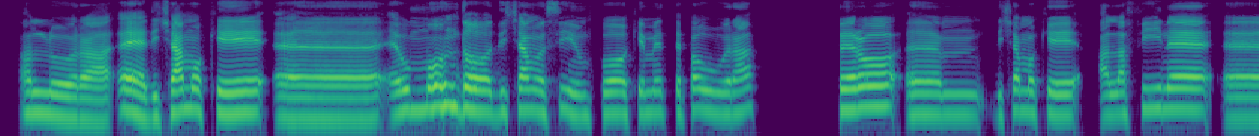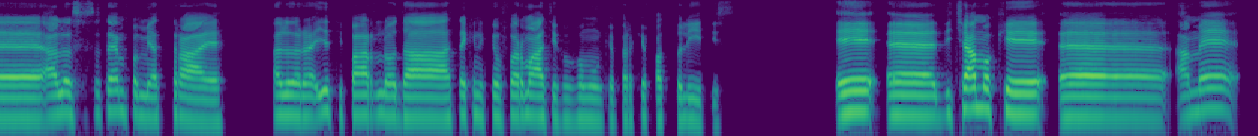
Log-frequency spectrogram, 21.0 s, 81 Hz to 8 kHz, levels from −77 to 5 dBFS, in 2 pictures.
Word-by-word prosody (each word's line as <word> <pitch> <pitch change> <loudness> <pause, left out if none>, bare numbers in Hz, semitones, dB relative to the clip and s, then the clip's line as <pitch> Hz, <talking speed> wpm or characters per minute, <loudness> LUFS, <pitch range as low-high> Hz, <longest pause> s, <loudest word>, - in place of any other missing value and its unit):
Allora, 155 -5 +1
eh, 185 -4 +5
diciamo 185 +6 +3
che, 180 0 +3
uhm, 155 - -5
è 150 +1 +1
un 195 +2 +1
mondo 205 -2 +4
diciamo, 185 +1 0
sì, 195 +1 -5
un 165 -1 -5
po' 175 +3 0
che 175 +1 -5
mette 180 0 -6
paura 185 0 -2 0.7
però, 215 +3 +4
ehm, 170 0 -3
diciamo 185 +2 -3
che 165 -2 -1
alla 165 +2 -2
fine, 200 +1 +2
uhm, 150 0 +1
allo 165 +2 -1
stesso 170 +1 -16
tempo 185 0 -5
mi 160 -1 -6
attrae. 145 -3 -3 0.3
Allora, 165 -1 -2
io 185 +4 -3
ti 175 -1 -19
parlo 165 -1 -2
da 150 -1 +1
tecnico 165 -1 -8
informatico 155 -2 -3
comunque 145 -1 -9
perché 145 +3 -10
ho - - -17
fatto 145 0 -9
l'ITIS, 135 -4 -12 0.8
e, 185 +2 +2
uhm, 165 0 +3
diciamo 200 +6 +2
che, 170 -3 +1
uhm, 150 -1 +1
a 155 - -6
me 195 +2 -2
165 Hz, 130 wpm, -19 LUFS, 150-185 Hz, 0.8 s, eh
